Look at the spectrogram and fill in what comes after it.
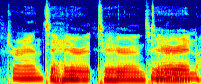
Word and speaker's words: Teherán: Is that how you say it? – Teherán.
